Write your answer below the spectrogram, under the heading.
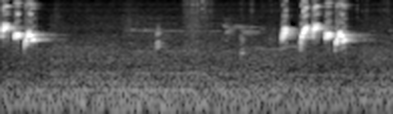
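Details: Red-whiskered bulbul kept in a cage, singing a spirited training song of the ลากหวาย style: two bursts of four or five rapid liquid notes stepping downward, separated by a pause with faint soft chirps.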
